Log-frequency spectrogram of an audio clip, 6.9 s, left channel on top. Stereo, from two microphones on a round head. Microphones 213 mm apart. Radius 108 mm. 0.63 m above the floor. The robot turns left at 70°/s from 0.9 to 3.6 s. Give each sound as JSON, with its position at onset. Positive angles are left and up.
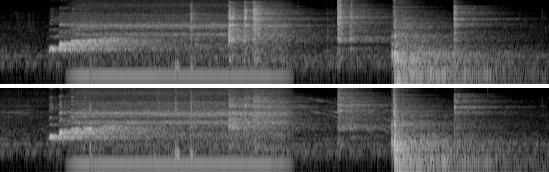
{"t": 0.6, "sound": "a giggle", "side_deg": -55, "distance_m": 1.5}
{"t": 2.4, "sound": "dishes clattering", "side_deg": 20, "distance_m": 0.6}
{"t": 4.9, "sound": "a door slam", "side_deg": -50, "distance_m": 0.5}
